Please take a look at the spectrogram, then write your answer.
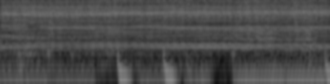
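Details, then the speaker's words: Hair clipper cutting thick hair after the blade was sharpened on a block and oiled: high steady buzz dips briefly as it bites, then recovers fast; still bogs slightly on thick hair but far less than before. "So much better. It still bogs down because the hair's so thick, but a lot less."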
